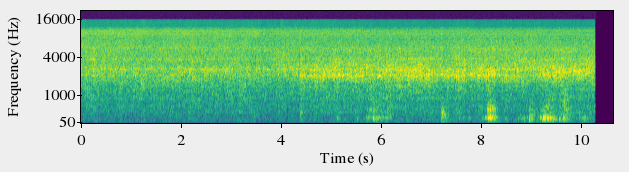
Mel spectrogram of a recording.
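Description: Fish frying in hot oil in a frying pan: a steady sizzle, with a few faint soft knocks in the second half as the pieces are handled.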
